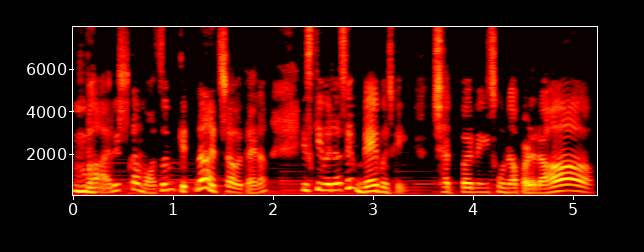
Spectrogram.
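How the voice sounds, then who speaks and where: Woman doing a young daughter-in-law, high voice, grumbling asides, lively pitch, faint music behind. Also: moderate pace. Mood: sweet. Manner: high, complaining asides to herself.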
